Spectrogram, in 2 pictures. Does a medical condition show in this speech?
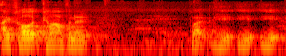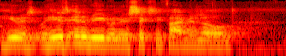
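Yes: Parkinson's disease; says some words are hard or tough to say.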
